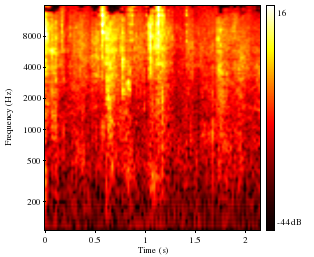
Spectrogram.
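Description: Footsteps crunching on a shingle path, about two steps a second, as a person walks carrying a load of fishing gear.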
